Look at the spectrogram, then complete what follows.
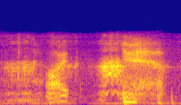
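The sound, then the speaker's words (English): An agitated horse in a corral neighs twice toward dawn, a shorter whinny followed by a longer, louder, shrill one, over a low steady hum. “one of the horses down in the corral was sure upset about something.”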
